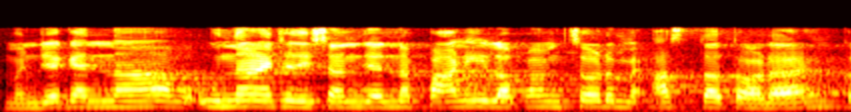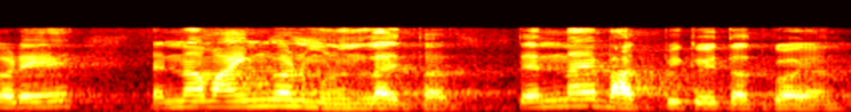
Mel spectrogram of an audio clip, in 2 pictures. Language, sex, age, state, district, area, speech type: Goan Konkani, male, 18-30, Goa, Bardez, rural, spontaneous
